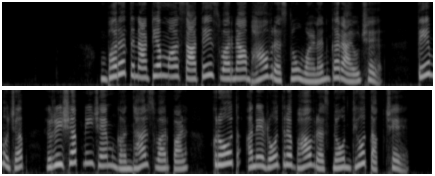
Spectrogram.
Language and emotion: Gujarati, neutral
